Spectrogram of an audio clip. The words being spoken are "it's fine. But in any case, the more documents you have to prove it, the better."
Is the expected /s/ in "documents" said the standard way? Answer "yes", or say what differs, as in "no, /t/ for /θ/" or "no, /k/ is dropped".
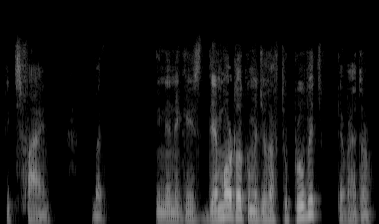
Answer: no, /s/ is dropped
